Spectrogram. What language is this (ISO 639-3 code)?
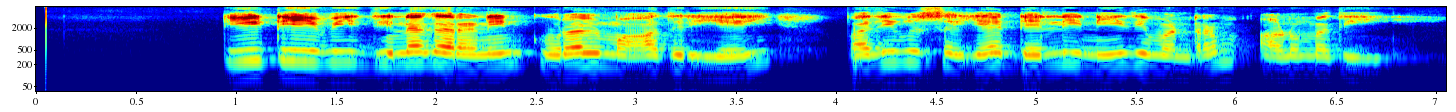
tam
